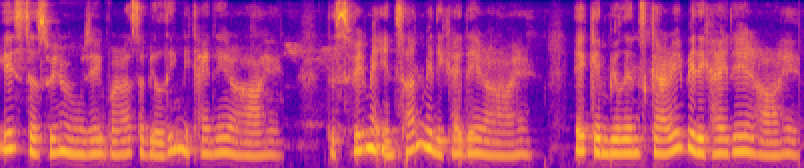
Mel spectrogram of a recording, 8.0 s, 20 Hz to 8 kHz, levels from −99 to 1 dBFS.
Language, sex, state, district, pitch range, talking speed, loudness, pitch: Hindi, female, Arunachal Pradesh, Papum Pare, 195-230 Hz, 210 wpm, -19 LUFS, 205 Hz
